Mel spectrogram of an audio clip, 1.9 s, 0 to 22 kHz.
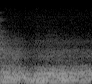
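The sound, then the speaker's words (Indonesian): A motorcycle engine hums steadily outside at about 12:40 at night, its low droning pitch shifting slightly as it passes, faint and continuous with no voices. “aduh ada suara motor lagi”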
